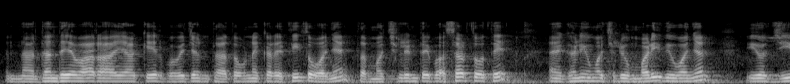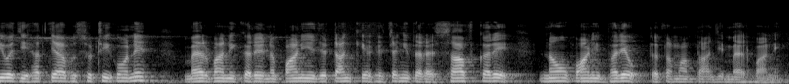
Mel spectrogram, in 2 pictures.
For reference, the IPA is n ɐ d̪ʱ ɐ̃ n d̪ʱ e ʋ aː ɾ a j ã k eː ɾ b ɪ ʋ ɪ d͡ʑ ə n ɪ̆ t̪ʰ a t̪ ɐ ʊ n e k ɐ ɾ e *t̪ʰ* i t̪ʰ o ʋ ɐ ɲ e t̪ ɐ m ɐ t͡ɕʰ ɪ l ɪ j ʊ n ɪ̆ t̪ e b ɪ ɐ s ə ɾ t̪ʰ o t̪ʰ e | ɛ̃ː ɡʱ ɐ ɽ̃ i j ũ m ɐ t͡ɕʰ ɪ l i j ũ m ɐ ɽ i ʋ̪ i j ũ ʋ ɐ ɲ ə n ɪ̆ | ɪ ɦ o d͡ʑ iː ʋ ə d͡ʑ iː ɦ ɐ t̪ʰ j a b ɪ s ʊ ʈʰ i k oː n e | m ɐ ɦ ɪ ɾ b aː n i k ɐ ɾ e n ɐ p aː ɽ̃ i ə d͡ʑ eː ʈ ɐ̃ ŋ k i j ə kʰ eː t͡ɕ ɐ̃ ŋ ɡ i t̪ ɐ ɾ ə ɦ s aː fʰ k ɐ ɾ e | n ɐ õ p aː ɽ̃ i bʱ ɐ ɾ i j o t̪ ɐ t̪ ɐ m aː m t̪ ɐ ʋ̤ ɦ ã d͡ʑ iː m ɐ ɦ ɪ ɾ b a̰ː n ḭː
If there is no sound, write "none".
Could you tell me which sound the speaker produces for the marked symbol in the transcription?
t̪ʰ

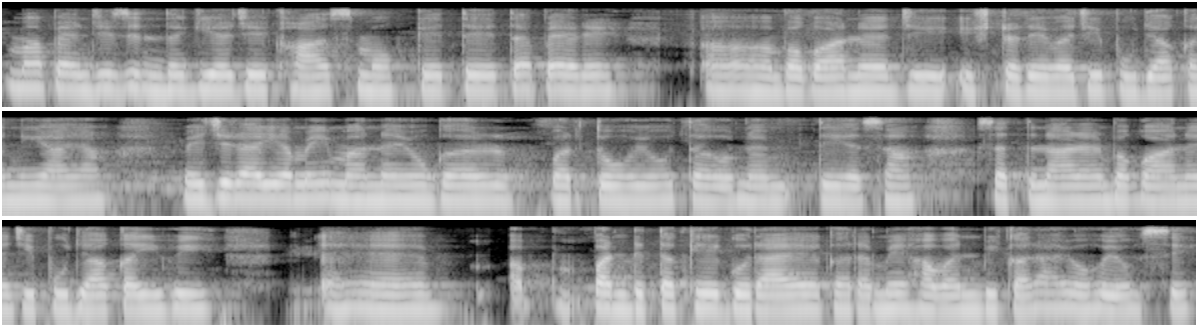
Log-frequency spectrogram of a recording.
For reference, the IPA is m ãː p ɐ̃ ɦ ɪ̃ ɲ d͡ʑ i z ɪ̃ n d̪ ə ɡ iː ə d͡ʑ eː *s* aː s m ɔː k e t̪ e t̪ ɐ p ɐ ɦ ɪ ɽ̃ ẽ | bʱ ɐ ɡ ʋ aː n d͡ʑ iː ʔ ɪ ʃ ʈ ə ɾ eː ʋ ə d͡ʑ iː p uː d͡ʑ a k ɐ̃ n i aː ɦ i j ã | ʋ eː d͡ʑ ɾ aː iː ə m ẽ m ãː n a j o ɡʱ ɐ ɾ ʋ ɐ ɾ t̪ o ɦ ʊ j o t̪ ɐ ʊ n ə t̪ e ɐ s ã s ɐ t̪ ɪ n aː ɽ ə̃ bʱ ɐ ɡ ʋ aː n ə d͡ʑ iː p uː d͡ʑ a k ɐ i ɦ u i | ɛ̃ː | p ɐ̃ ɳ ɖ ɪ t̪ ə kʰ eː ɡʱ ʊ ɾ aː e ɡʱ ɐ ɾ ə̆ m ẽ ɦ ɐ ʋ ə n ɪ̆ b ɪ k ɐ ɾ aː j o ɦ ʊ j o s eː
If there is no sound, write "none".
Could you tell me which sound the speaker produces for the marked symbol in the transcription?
x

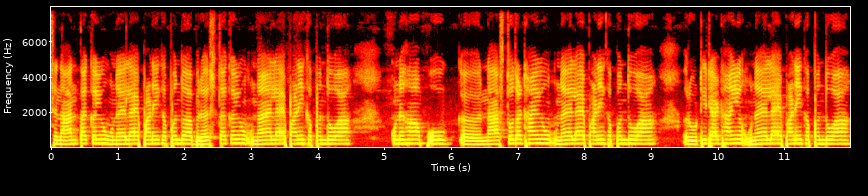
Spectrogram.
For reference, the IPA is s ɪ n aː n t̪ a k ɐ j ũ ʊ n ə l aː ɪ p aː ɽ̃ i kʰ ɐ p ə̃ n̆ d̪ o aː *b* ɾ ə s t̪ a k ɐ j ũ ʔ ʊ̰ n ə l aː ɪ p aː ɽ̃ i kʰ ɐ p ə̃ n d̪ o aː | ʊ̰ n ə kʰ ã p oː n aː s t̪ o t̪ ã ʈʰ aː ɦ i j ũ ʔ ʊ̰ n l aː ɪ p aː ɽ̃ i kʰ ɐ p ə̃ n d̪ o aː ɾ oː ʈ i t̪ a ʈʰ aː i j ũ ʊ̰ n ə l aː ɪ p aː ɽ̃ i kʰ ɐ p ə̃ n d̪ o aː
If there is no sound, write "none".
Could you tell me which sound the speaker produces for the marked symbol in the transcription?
b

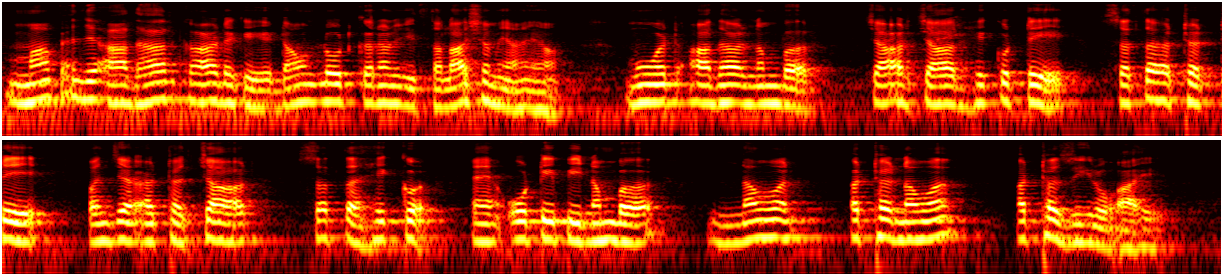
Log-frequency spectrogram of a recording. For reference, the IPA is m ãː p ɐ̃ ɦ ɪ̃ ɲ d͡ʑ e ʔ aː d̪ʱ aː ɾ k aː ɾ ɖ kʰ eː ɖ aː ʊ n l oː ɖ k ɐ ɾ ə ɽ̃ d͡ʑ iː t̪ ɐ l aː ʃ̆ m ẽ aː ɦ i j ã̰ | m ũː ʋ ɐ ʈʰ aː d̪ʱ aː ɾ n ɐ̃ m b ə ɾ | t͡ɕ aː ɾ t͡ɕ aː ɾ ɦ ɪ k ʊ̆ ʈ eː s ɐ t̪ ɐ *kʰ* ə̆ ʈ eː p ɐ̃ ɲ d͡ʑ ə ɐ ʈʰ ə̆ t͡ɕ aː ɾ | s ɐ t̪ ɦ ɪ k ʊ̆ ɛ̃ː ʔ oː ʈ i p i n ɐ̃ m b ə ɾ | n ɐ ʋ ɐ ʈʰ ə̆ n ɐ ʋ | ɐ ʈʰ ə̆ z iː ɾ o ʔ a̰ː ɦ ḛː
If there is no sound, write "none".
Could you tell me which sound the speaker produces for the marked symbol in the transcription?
ʈʰ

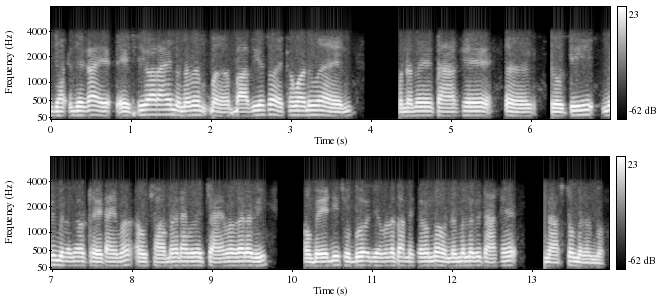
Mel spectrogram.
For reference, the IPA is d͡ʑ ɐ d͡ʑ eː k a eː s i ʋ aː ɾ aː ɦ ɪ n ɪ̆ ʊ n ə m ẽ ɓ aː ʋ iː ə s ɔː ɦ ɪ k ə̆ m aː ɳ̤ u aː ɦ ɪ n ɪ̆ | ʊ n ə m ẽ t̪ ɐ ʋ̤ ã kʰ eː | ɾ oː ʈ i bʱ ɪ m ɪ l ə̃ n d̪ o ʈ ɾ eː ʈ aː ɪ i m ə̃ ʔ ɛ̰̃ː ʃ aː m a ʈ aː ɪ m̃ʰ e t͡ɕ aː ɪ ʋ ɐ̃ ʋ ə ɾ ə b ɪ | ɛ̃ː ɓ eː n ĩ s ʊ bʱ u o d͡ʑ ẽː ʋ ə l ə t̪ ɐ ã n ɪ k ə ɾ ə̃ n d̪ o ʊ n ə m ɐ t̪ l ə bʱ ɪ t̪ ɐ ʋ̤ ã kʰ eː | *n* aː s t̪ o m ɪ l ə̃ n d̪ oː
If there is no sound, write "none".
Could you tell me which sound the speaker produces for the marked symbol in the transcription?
n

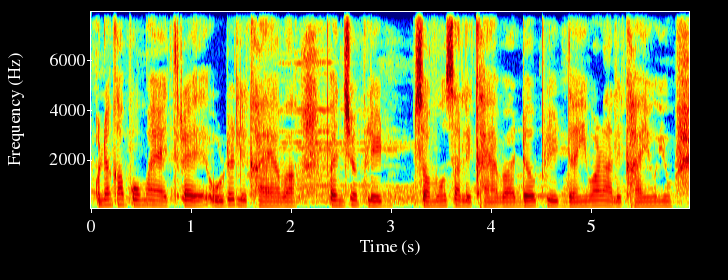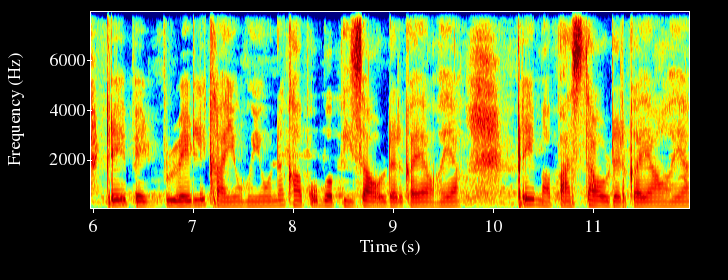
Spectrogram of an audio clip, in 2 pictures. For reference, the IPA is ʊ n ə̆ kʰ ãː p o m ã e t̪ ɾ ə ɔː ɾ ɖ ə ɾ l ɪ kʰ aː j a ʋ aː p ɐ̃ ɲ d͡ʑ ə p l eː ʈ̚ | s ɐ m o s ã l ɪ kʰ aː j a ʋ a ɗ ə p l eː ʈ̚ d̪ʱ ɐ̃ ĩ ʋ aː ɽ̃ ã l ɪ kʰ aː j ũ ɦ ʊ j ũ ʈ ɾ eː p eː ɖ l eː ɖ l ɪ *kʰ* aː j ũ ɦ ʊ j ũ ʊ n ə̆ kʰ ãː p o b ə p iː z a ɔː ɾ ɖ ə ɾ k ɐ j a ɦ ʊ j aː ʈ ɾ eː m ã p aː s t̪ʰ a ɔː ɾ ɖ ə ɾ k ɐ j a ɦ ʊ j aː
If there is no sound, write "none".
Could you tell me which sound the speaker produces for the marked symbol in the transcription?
kʰ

